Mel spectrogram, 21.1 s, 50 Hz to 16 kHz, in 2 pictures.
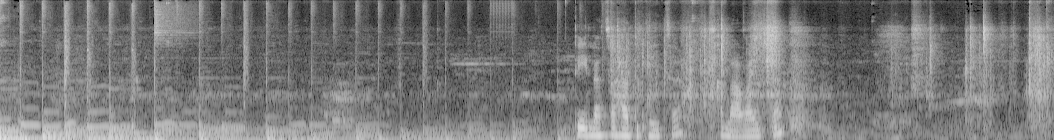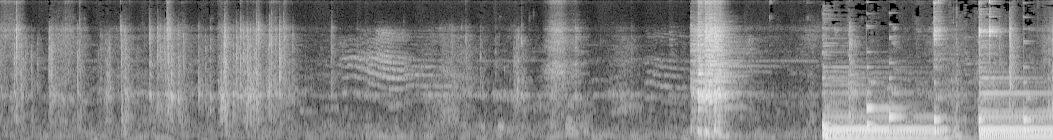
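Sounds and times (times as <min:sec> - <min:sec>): plastic sheets crinkling: 0:05.8 - 0:08.1, 0:08.8 - 0:16.0.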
